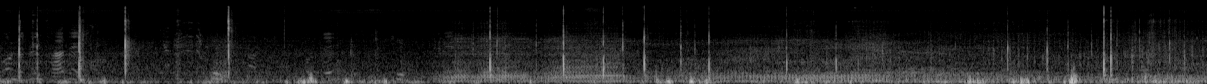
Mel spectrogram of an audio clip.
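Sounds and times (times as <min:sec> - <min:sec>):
turboprop engines droning: 0:04.1 - 0:12.0.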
